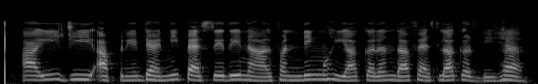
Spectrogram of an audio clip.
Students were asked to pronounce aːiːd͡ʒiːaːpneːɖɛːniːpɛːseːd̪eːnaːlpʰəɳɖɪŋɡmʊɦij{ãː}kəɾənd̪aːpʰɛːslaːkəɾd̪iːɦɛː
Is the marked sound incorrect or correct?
incorrect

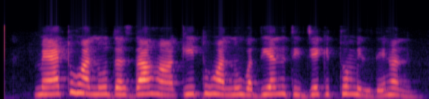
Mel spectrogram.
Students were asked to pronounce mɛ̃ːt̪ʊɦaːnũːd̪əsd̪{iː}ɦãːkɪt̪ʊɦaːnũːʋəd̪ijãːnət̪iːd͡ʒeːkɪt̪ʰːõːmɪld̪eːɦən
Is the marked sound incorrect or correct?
incorrect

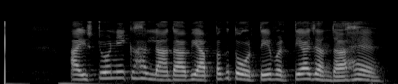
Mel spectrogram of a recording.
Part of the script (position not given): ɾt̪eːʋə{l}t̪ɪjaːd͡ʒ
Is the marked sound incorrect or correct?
incorrect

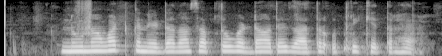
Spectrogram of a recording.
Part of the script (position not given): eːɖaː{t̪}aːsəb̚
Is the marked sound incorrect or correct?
incorrect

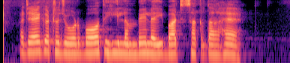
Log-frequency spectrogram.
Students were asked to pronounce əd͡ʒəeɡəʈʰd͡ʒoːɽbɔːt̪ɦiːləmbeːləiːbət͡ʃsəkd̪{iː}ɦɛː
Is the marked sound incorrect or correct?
incorrect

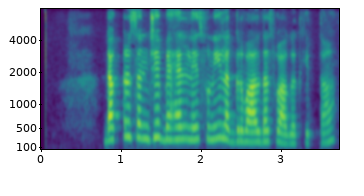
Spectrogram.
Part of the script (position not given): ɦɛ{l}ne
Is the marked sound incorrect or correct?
correct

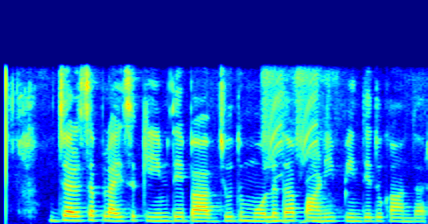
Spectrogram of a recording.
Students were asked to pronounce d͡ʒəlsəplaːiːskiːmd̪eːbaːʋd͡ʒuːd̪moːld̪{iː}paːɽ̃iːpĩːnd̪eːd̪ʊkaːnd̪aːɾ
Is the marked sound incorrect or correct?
incorrect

